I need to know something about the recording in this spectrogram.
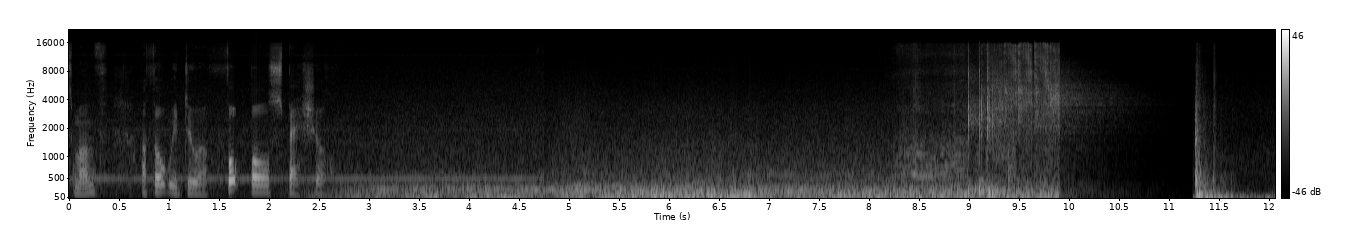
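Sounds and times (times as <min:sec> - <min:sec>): rumbling whoosh: 0:02.6 - 0:10.5.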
